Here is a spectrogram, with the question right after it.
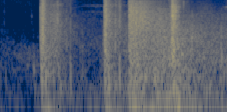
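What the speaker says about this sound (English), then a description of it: "Shots come towards him from Ben." Gunfire in a PUBG esports match, a quick cluster of three or four loud close shots in rapid succession with a brief sustained burst.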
